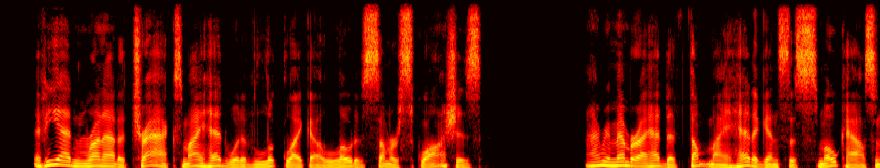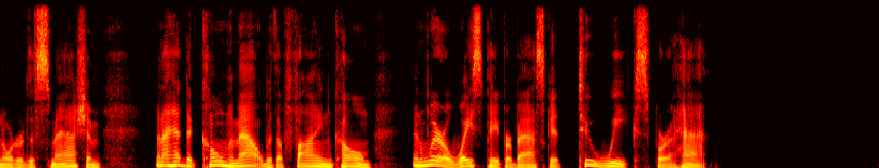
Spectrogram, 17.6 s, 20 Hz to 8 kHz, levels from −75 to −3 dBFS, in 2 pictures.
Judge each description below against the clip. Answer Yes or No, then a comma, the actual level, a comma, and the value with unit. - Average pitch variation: No, wide, 6.2 semitones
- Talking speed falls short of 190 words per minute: No, average, 195 wpm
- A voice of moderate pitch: No, low, 115 Hz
